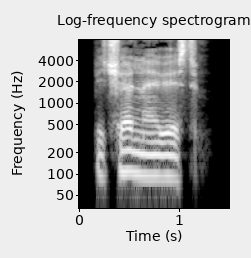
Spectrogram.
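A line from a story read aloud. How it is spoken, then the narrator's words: Sighing. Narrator (Russian): вздохнул я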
